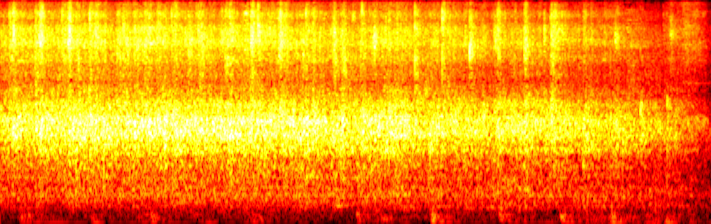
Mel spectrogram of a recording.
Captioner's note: applause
